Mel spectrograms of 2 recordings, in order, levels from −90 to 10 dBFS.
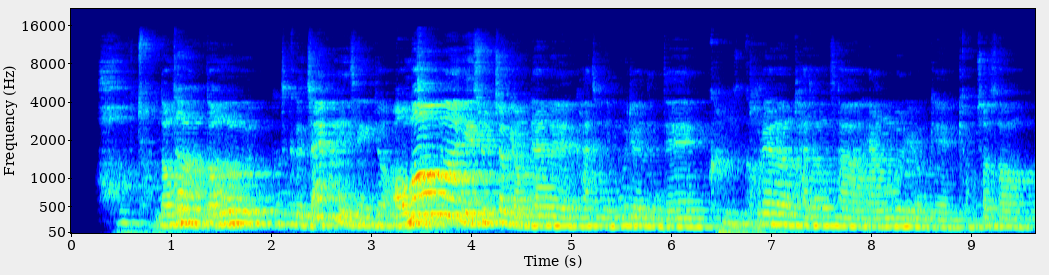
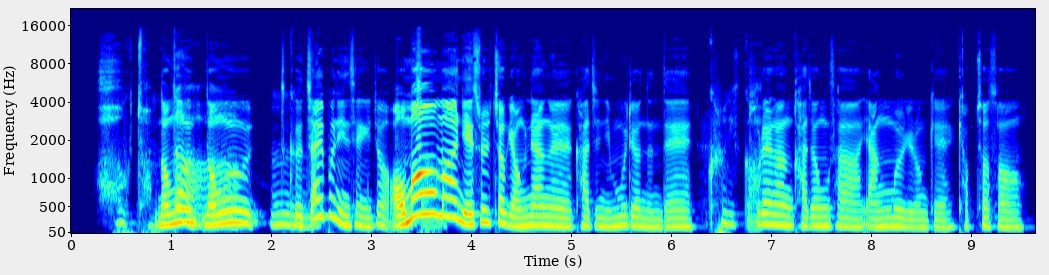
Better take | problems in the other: second | off-mic speech; far // room echo; noticeable; dies away in 1 s

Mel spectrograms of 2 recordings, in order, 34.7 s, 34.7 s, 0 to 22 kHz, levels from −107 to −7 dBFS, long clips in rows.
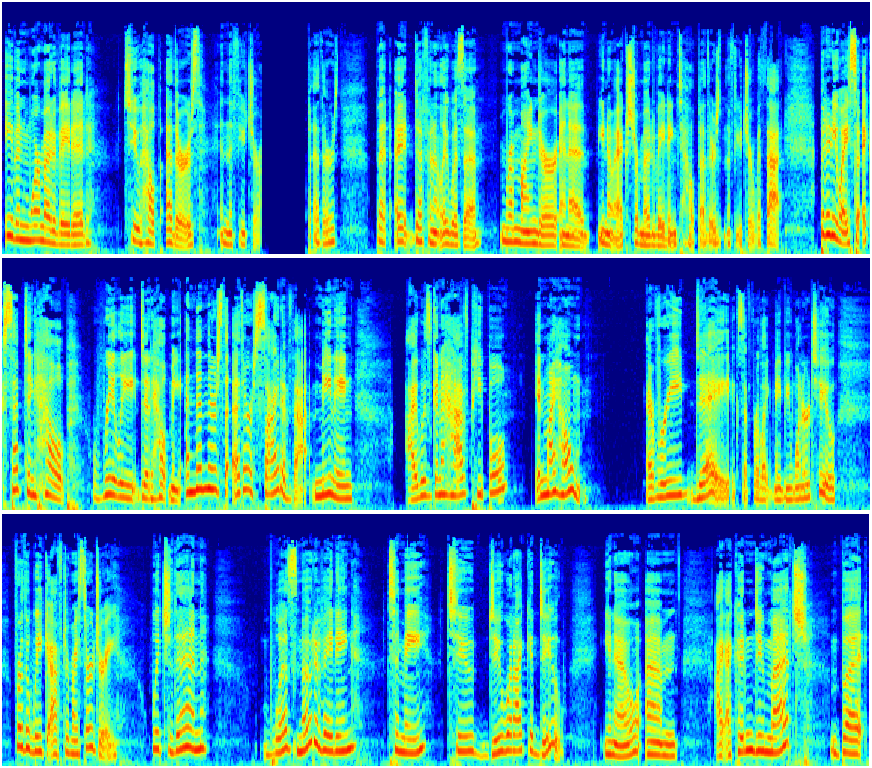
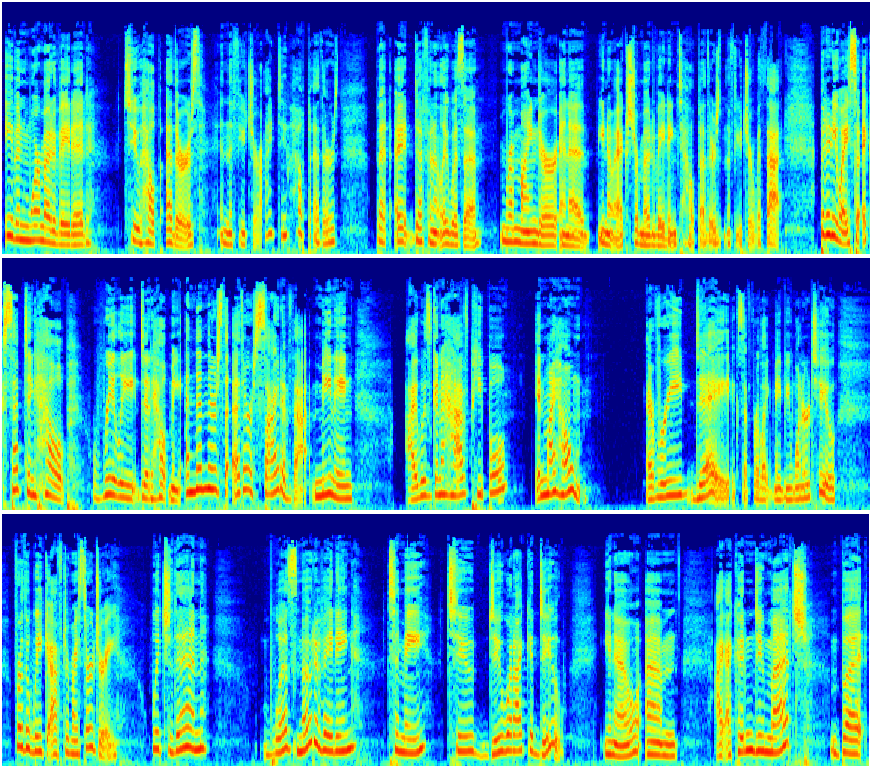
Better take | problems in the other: second | audio cutting out; at 3.5 s for 0.5 s

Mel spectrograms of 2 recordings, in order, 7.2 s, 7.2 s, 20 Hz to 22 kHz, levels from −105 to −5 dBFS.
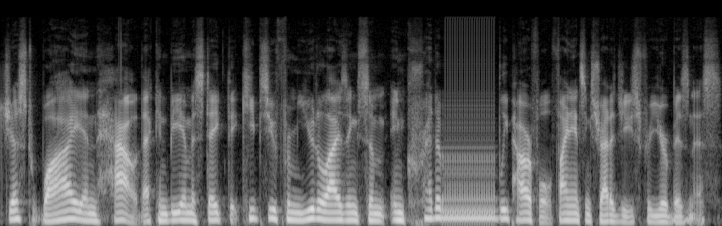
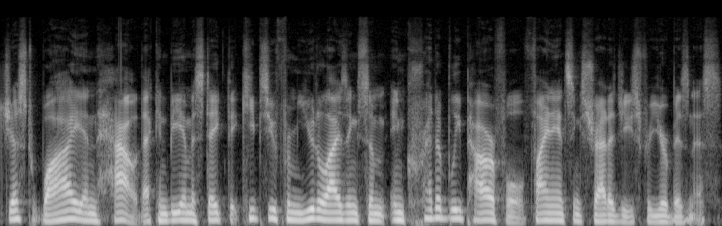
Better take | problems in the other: second | audio freezing; at 4.5 s for 0.5 s

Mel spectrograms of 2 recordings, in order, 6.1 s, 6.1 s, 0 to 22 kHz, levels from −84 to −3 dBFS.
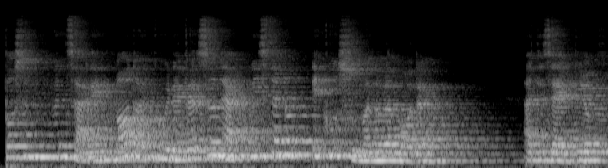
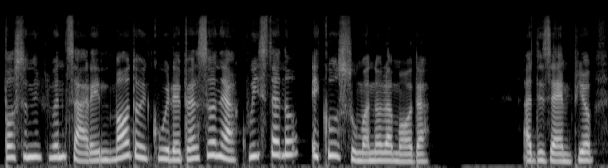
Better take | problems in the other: second | off-mic speech; far // room echo; noticeable; dies away in 1.6 s

